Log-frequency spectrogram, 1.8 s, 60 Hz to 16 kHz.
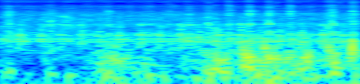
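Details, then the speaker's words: Honda Unicorn motorcycle, 2,000 km after oil change: light uneven mechanical clatter over idle rumble that a mechanic could not fix; combustion deposits suspected; engine ticking/clatter at idle. "Light engine gel sound వస్తుంది కదా. ఇది mechanic కూడా ఏం చేయలేదు."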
